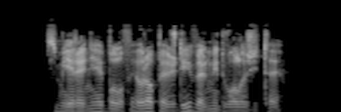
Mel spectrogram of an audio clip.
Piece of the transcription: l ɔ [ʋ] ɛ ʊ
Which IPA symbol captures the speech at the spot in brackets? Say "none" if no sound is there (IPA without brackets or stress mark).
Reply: v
